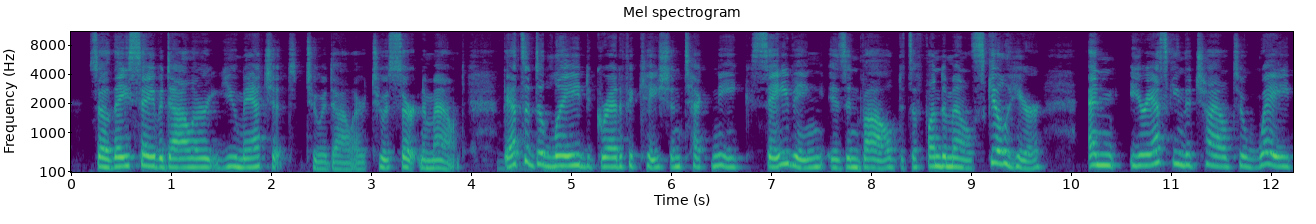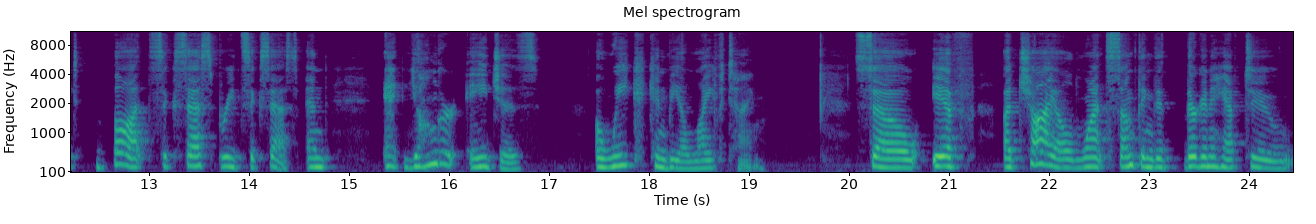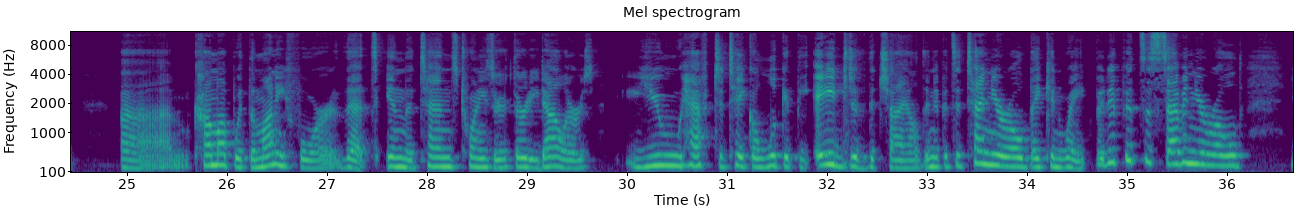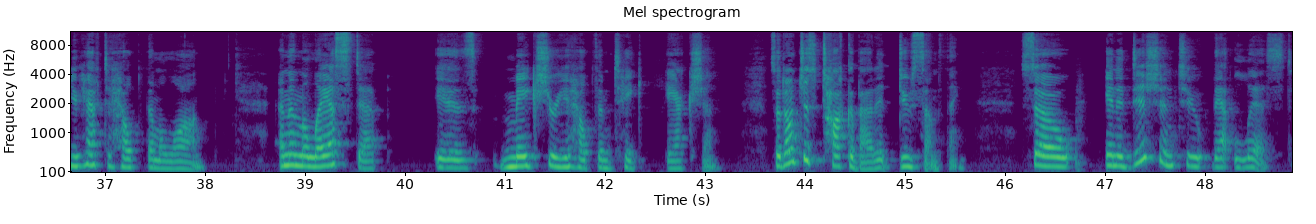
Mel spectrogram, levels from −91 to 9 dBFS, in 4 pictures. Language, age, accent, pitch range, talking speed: English, 40-59, American, 190-230 Hz, 165 wpm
